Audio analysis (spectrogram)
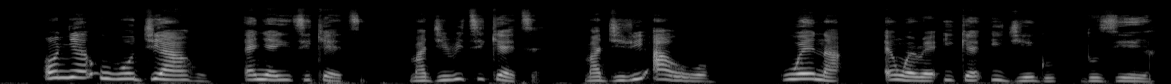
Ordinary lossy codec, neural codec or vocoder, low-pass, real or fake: AAC, 96 kbps; vocoder, 44.1 kHz, 128 mel bands, Pupu-Vocoder; 14.4 kHz; fake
